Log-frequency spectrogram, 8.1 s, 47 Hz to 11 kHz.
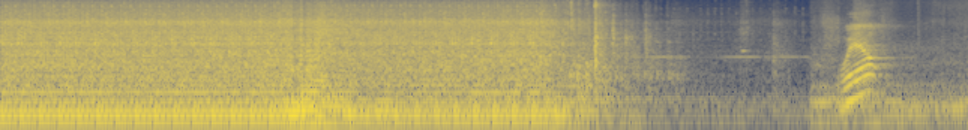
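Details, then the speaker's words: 2006 Dodge Ram Cummins 5.9 24v diesel after a loose valve bridge, with rocker arm assemblies and lash caps adjusted and injectors swapped: starts slightly smoky from old fuel and settles into a steady, even idle with no top-end tapping, then shuts down; the earlier ticking is gone. "smoky from all that old fuel in it but it fires up and it sounds okay so i guess i'll take it for a little test drive i don't hear that same ticking that i heard the other day"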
